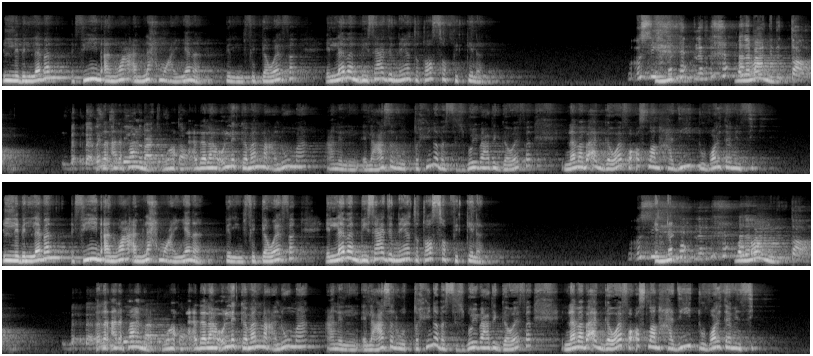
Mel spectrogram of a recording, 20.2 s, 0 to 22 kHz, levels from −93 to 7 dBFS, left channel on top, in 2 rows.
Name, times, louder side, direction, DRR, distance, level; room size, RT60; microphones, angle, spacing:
voice 1, 0.0-2.5 2.8-3.7 4.0-6.0 8.2-8.5 9.2-9.7 11.3-19.5, right 3 dB, 90° right, 14 dB, 1.2 m, -23 dB
voice 2, 7.9-10.3 10.9-12.5, left 3 dB, 55° left, 6 dB, 3.1 m, -29 dB
29.5 x 20.5 x 9.0 m, 1.3 s
head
